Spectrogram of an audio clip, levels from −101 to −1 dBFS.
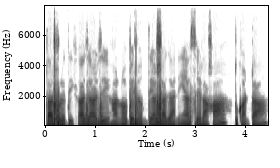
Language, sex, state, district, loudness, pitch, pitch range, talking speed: Bengali, female, Assam, Hailakandi, -21 LUFS, 180 Hz, 175-185 Hz, 160 wpm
